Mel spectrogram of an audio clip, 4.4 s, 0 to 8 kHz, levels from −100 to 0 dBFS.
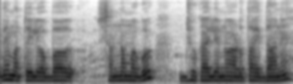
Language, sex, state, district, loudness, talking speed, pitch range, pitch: Kannada, male, Karnataka, Bidar, -14 LUFS, 120 wpm, 140-150 Hz, 145 Hz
